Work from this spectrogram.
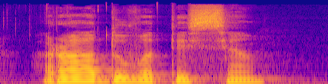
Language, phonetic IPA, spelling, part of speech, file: Ukrainian, [ˈradʊʋɐtesʲɐ], радуватися, verb, Uk-радуватися.ogg
- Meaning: to rejoice, to exult, to jubilate, to be glad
